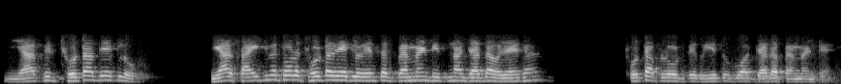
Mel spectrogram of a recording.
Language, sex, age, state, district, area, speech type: Hindi, male, 45-60, Rajasthan, Jodhpur, urban, conversation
